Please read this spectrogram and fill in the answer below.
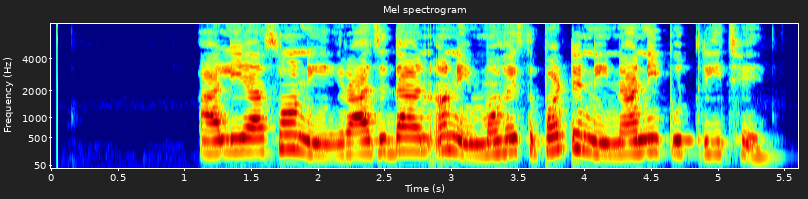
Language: Gujarati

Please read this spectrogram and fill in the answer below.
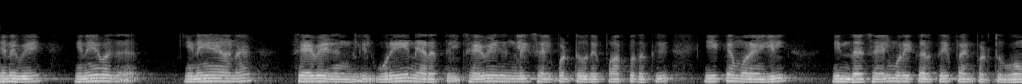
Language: Tamil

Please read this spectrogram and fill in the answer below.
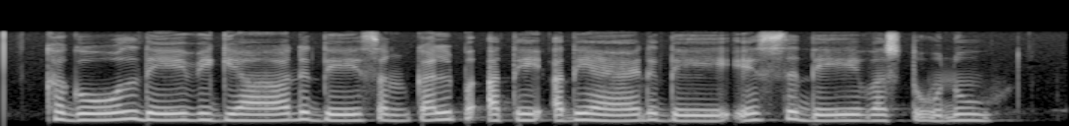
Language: Punjabi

